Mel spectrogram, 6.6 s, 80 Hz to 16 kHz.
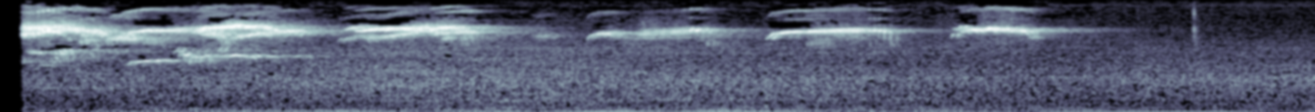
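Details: Common swifts at a breeding colony in Heverlee, Leuven, on 20 June 2018 at 22:30, banging and screaming shrilly in quick overlapping bursts, several birds calling about once a second over a low rumble of wind or traffic.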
